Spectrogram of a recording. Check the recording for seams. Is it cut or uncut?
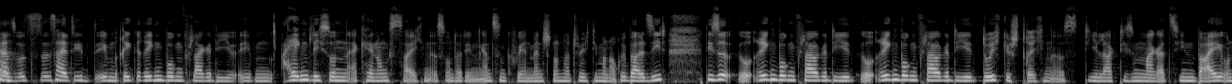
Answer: cut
